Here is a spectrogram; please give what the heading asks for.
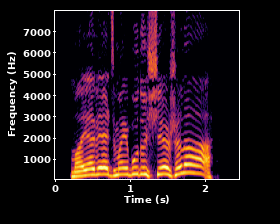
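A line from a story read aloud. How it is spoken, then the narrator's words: Enraged yelling. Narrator (Russian): вопил разъяренный вампир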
